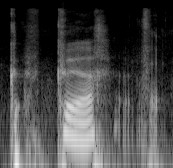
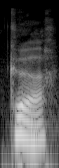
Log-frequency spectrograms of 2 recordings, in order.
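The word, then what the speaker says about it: cœur: the word courage cur terrible French pronunciation kur which means heart okay okay that's the root of the word courage comes from the French okay Okay.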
